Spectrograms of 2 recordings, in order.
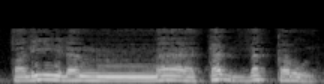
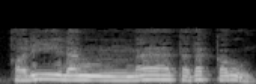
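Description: First: تذكرون with the dhal held double; doubled dhal in تذكرون. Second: تذكرون with a single, undoubled dhal; light dhal in تذكرون. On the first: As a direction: say تذكرون as tadhdhakkarun. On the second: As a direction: say تذكرون as tadhakkarun. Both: Shown as a demonstration. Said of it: "بتشديد الذال".

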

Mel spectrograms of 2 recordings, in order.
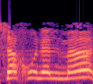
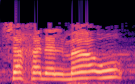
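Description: First: "سخن" said sakhuna, rounded u on the kh; "سخن الماء" as sakhuna al-ma'; بضم الخاء; damma on kha. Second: "سخن" said sakhana, open a on the kh, drawn out; "سخن الماء" as sakhana al-ma'; بفتح الخاء; fatha on kha. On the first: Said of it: "بضم الخاء". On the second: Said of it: "بفتح الخاء". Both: Shown as a demonstration.

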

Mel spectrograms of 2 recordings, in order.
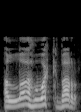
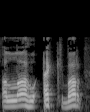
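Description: First: "الله أكبر" said as allahu wakbar, w replaces the glottal stop; waw instead of hamza. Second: Said in the usual way. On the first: Shown as a demonstration. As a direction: join "الله" to "أكبر" with a w sound. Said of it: "بالواو". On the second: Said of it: "يعني ما يقولش".

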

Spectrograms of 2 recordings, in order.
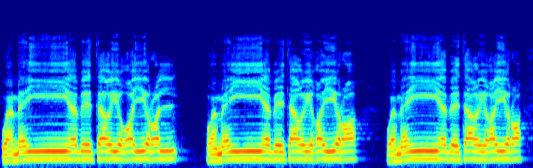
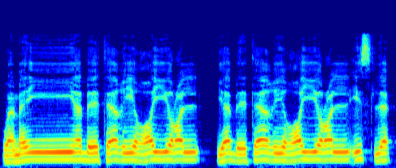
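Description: First: Very slow يبتغي غير with the two ghains merged; run-together ghains. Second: Slow يبتغي غير with each ghain set apart clearly; separated ghains. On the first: Teacher repeating the mistake so students hear it. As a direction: drag it out, blurring يبتغي into غير. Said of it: "الخطأ هتسمعه مني دلوقتي". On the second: Teacher giving the correct recitation, deliberate. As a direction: pause lightly between يبتغي and غير. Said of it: "طب اسمع الصواب". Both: Shown as a demonstration.

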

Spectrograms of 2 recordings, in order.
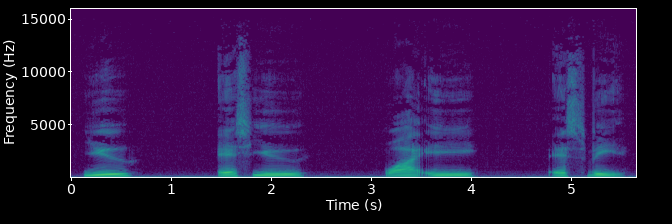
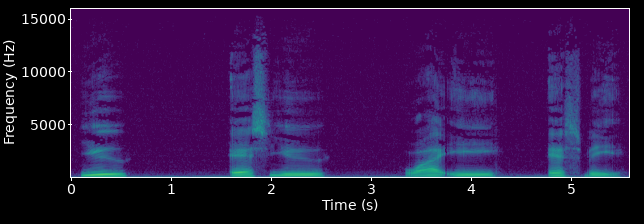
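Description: The two takes are said the same way.

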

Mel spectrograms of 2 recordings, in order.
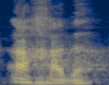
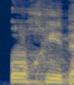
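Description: First: أخذ said low as "akhadha"; fatha on hamza. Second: أخذ said "ukhidha"; changed first vowel. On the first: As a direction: open أخذ with an "a" sound. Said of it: "الهمزة مفتوحة". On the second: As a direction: start أخذ on "u", then "i". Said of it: "حصل تغيير هنا". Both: Shown as a demonstration.

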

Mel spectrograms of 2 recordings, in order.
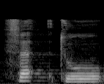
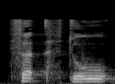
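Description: First: فأتوا with a clean hamza, no breath; correct hamza. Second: فأتوا with breath let out after the hamza; breathy hamza. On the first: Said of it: "والصواب". (نطق فأتوا الصحيح بلا همس) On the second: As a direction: add a puff of air after the hamza in فأتوا. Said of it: "إتباعها بهمس". (همزة فأتوا متبوعة بهمس خطأ) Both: Shown as a demonstration.

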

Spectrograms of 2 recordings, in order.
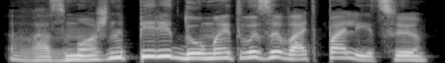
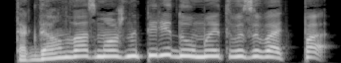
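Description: First: Firm, distinct, raised pitch; clearly articulated, determined statement; clear and resolute. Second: High, pressing plea cut short; high urgent reasoning, broken off; urgent persuasion. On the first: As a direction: finish the sentence decisively. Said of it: "чётко и решительно закончила Робин". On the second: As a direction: urge it in a raised voice until interrupted. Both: A narrator's reading.

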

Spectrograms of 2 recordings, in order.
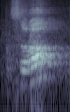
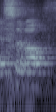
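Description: First: صراط opening on an emphatic, dark s; thick saad at the start of صراط; صراط with heavy saad. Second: صراط opening on a light, thin s like سراط; light seen at the start of صراط. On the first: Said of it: "الصاد دي قراءة حفص". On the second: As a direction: say صراط slowly with a plain س. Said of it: "صراط دي قراءة صحيحة". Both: Shown as a demonstration.

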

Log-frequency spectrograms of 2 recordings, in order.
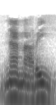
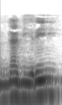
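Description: First: نمري said "na-ma-REE", short a after the m; the correct form of نمري, with a in the middle; fatha on the mim. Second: نمري said "na-mi-REE", short i after the m; the rejected form of نمري, with i in the middle; kasra on the mim. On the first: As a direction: say نمري as namarī, the kasra turned to fatha. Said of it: "نجعل حركتها التي هي كسرة فتحة". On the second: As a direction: say نمري as namirī, keeping the kasra. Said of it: "لا نقول نمري". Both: Shown as a demonstration.

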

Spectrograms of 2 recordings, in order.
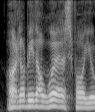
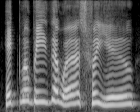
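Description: First: Loud angry threat on worse; roar. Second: High, loud, mocking squeaky echo; mocking mimicry. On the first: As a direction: bark out the threat. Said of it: "roared Bada". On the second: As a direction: throw his words back in a silly high voice. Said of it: "mimicked one". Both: A narrator's reading.

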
